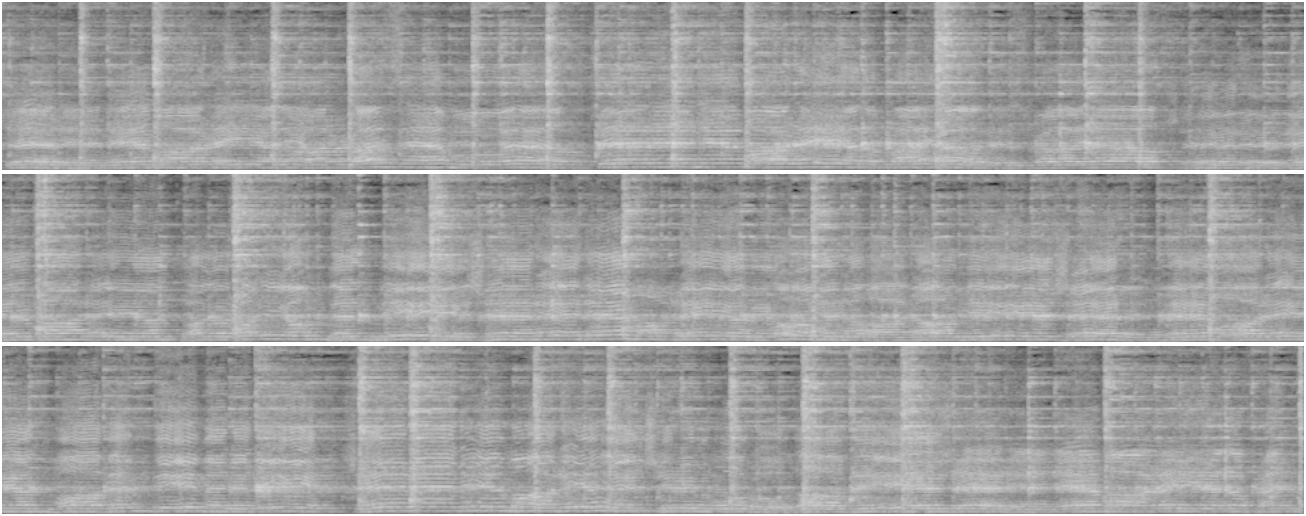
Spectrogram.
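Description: Coptic Orthodox liturgical chant: voices singing a slow, wavering hymn melody, with frequent percussion strikes of hand cymbals keeping the beat.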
